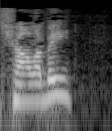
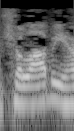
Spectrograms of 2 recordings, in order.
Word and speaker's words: Chalabi: Ahmed Chalabi, or Chalabi, however you want to say it. They keep changing the pronunciation like Tony Dorsett.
